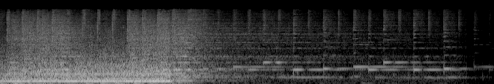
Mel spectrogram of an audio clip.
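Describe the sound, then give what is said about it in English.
A silver car slews round and skids to a stop. A loud roar of engine and tire noise lasts under two seconds, then drops off sharply and fades to quieter sounds. “He slews the silver car round and skids to a stop directly in the path of the oncoming tanker.”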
